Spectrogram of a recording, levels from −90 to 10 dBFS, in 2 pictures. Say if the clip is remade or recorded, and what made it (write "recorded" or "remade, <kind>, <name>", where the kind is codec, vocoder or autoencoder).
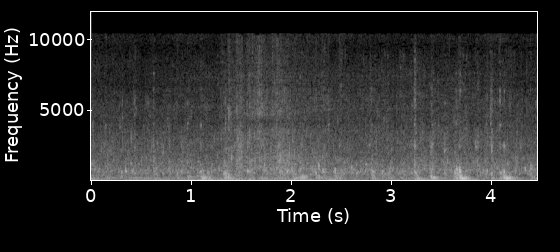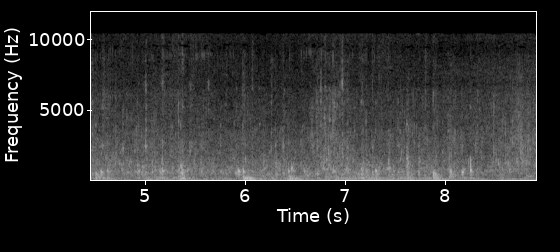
recorded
